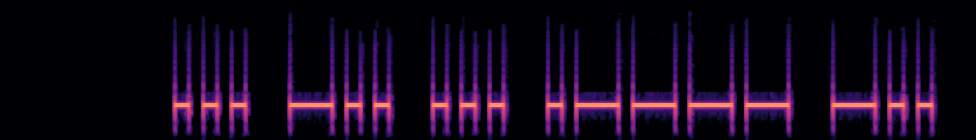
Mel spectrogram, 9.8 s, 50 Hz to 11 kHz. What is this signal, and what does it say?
Morse code, heard as a keyed tone, about 8 wpm, 800 Hz. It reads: SDS1D
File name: LEZIONI / 4 Q1S 8wpm 2710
